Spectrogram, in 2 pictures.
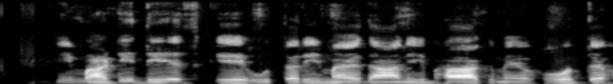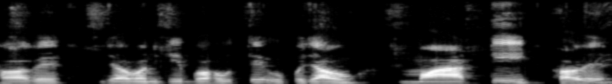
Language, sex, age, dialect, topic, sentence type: Bhojpuri, male, 18-24, Northern, agriculture, statement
